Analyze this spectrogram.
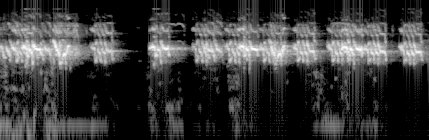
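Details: Budgerigar giving loud, scratchy high chirps in near-continuous chattering phrases, broken by one brief silence, with a faint low rustle at the start.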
